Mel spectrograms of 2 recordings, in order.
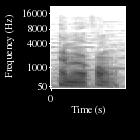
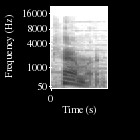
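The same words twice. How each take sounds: First: The name has a French pronunciation. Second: The name has an English pronunciation. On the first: "In French, it's" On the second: "In English, we say his name"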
